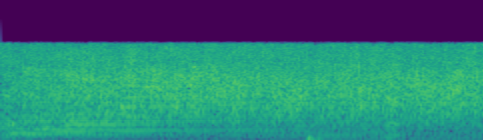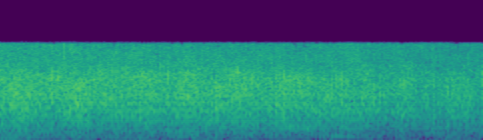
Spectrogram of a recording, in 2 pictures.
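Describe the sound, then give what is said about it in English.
A loud, sustained round of audience applause for Tim Brooke Taylor, dense and steady throughout, with a brief low hum and a faint tonal drone underneath in the first few seconds. “He hasn't won, but I just thought we'd have a round of applause for him.”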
